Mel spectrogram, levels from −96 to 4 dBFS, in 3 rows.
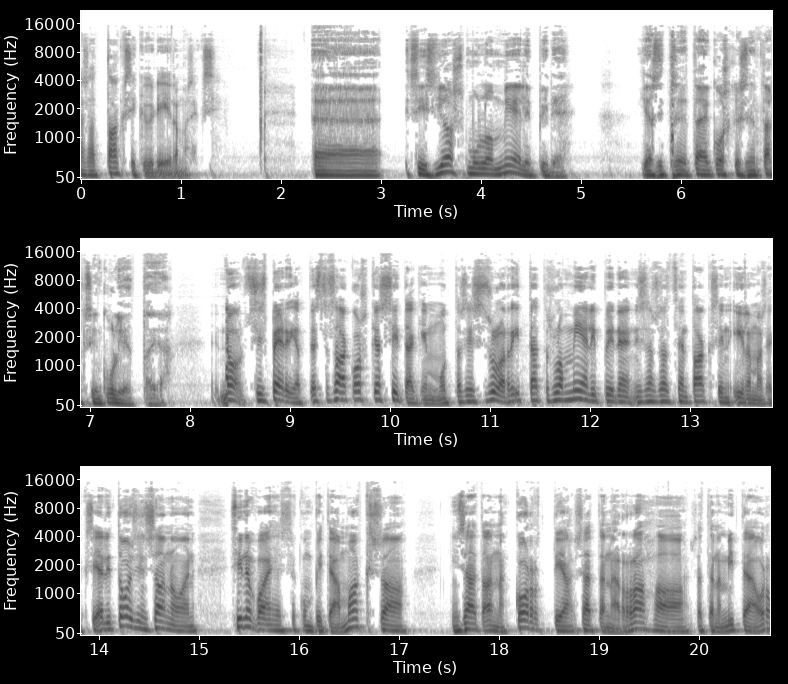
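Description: Damaged data in a compressed stream breaks decoding twice. From 5.87 to 5.92 s, just before "se tämä ei koske", corrupted bytes leave the decoder unable to read the frames, so it loses sync and hunts for the next valid header. The result is a brief disruption of about 50 ms. The same failure recurs from 8.32 to 8.38 s, between "koske sinne taksin kuljettajaa" and "siis periaatteessa saa koskea", as a similar short disruption.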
